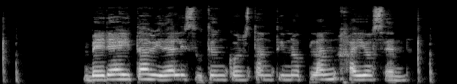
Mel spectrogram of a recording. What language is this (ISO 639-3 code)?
eus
